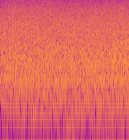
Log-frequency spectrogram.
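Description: The Bumpin River flows past a log crossing on the Pacific Crest Trail, a steady, full rushing of stream water close by, continuous and unbroken with no voices.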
